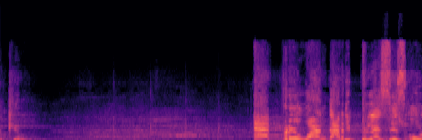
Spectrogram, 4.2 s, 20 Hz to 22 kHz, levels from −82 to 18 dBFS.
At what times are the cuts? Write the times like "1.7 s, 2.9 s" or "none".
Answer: none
